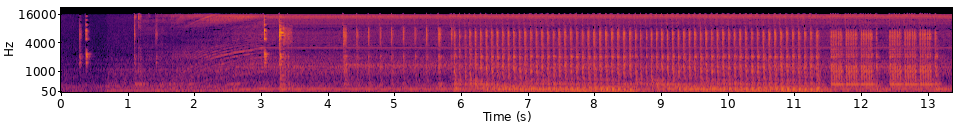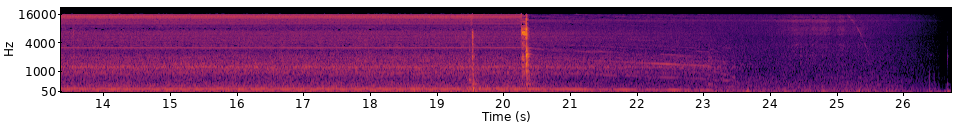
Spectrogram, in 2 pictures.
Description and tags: Maxtor Atlas 10K V - 10000rpm - FDB
A Maxtor server hard drive manufactured in 2006 close up; spin up, and spin down.
machine, disk, motor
